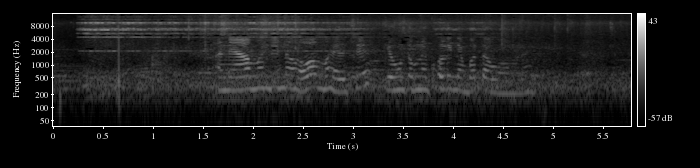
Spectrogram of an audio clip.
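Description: A young woman speaks to the listener, close by.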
